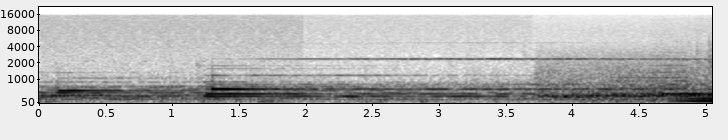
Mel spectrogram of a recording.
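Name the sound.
train approaching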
